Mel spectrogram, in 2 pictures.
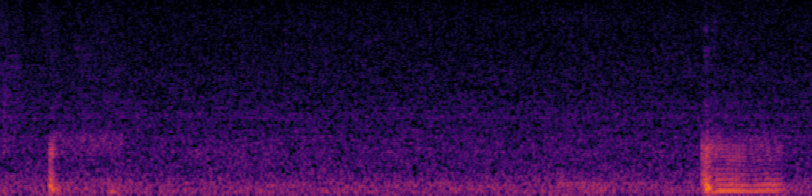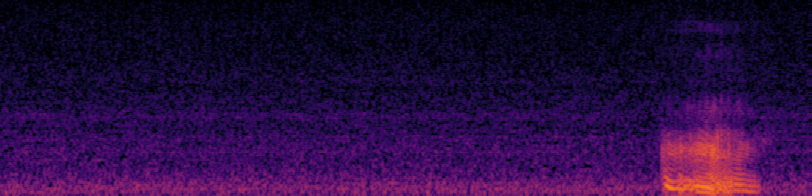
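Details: Three brief, rumbling snores spaced several seconds apart over steady room hiss from a sleeping Shih Tzu; snoring.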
